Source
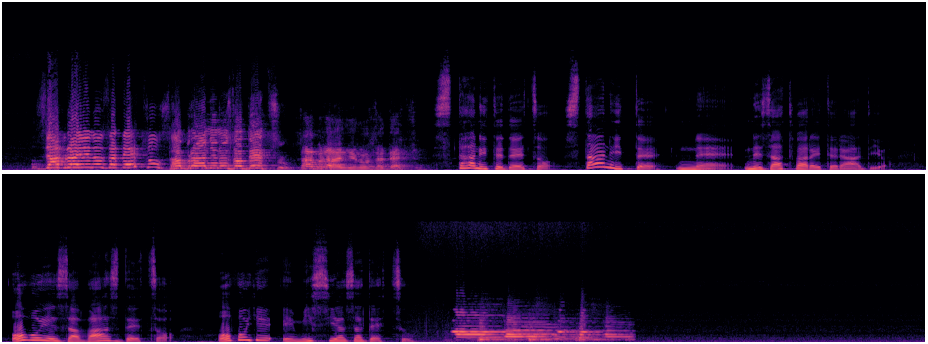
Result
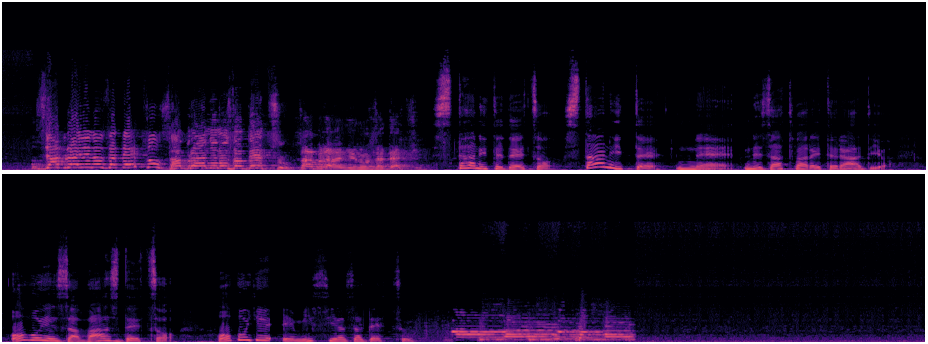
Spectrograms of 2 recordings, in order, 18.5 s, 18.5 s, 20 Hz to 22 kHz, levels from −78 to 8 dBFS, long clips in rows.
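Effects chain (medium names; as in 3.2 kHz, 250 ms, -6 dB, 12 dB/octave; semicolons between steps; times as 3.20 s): coarse spectral quantiser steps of 15 dB; compression 12:1, threshold -32 dBFS, peak gain reduction 14 dB; 11.92–14.04 s: three-band isolator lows -13 dB, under 190 Hz, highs -21 dB, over 3.7 kHz; trim +5.5 dB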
